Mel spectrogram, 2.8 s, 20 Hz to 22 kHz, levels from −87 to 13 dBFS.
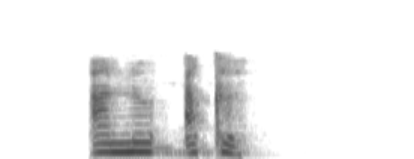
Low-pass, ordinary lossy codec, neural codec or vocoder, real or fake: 5.4 kHz; AAC, 24 kbps; none; real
